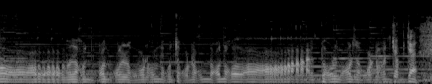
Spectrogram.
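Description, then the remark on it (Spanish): A voice imitates the empty stomach of a starving fox growling from hunger, a sustained, rumbling, throaty grumble that rises and falls for several seconds, steady, with no other sounds around it. “Oía cómo gruñían sus pobres tripas vacías.”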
